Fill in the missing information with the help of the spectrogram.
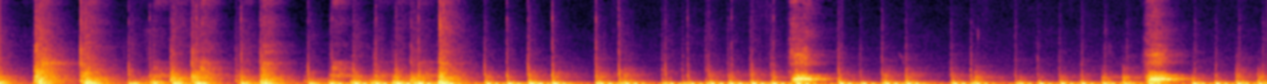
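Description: Ensemble drumming on improvised household drums such as upturned buckets and cloth-draped stools, with a dense run of quick strikes over a steady low tone. Two louder accents stand out, about six seconds in and near the end.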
